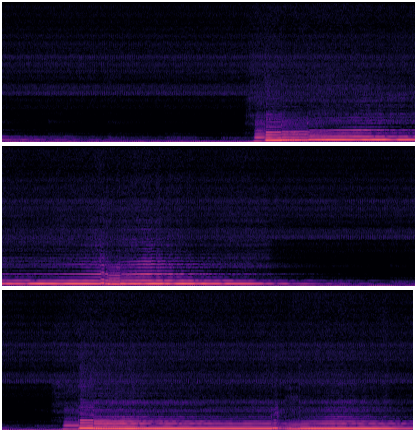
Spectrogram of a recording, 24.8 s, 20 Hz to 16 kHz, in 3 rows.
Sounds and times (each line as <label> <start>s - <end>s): duduk 4.9s - 15.8s
duduk 17.6s - 24.7s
